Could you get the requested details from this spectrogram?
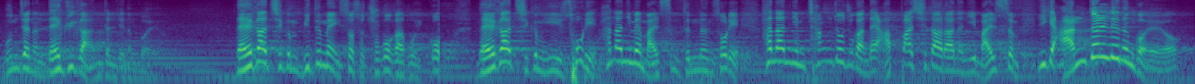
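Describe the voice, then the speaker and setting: A middle-aged male pastor preaching at a youth camp, animated and shouting at the peaks. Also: high voice, brisk, slight background noise. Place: large worship hall. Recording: reverberant hall with faint music.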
